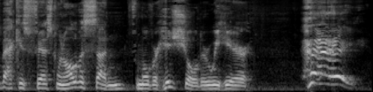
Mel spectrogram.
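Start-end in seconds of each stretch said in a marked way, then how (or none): 4.1-4.9 sharp high yell from a distance; shouted call. Retold or imitated. Older brother calling to the bully as he rides up, high shout. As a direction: yell Hey to stop the fight. Big brother calls out arriving.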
